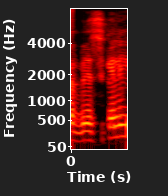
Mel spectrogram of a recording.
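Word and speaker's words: basically: और मैंने बताया अगर डबल एल वाई से पहले ए आता है तो क्या होता है? ए साइलेंट होता है। देखो क्या हो जाएगा? बेसिकली हो जाएगा।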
